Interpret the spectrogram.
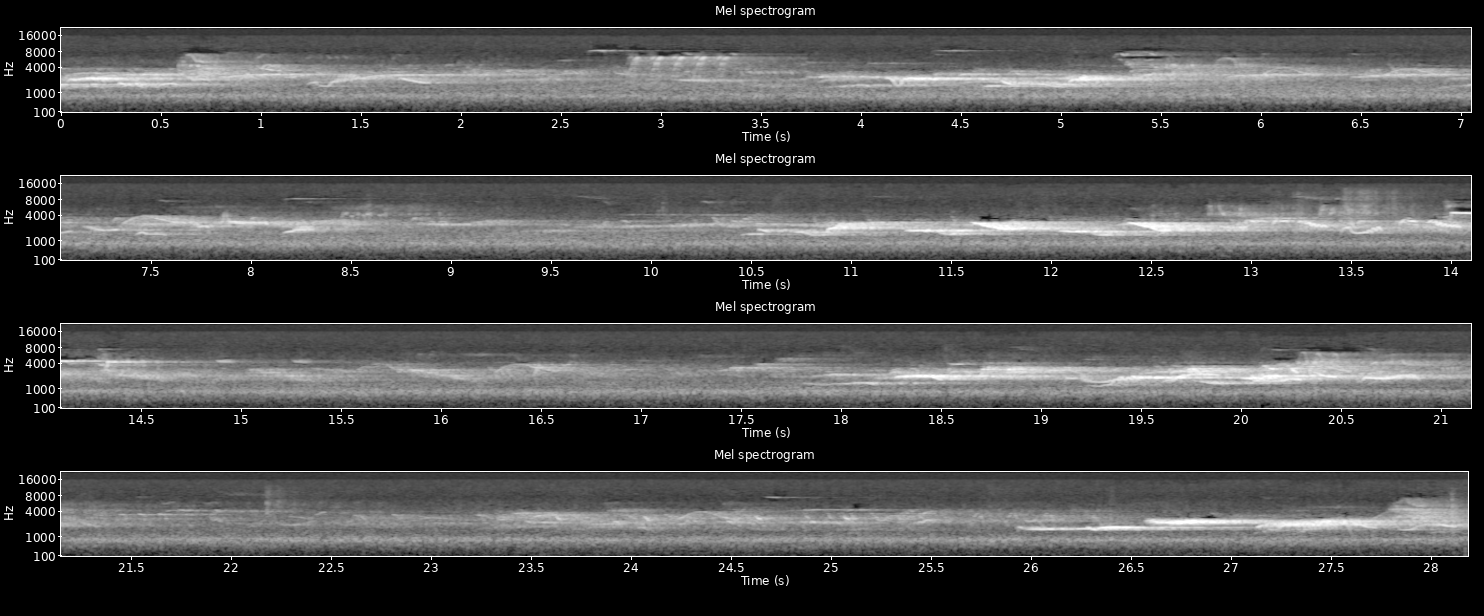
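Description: Birds chirping in short spells every few seconds over a steady hiss.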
